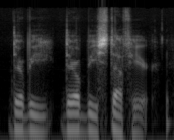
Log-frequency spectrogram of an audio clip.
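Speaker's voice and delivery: normal talking voice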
